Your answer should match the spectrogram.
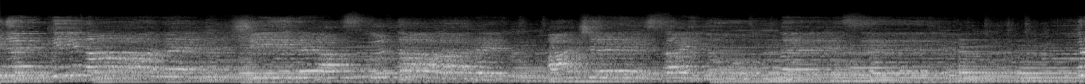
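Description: A woman singing a Romanian hymn into a microphone, with a group of voices singing along in long held notes.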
